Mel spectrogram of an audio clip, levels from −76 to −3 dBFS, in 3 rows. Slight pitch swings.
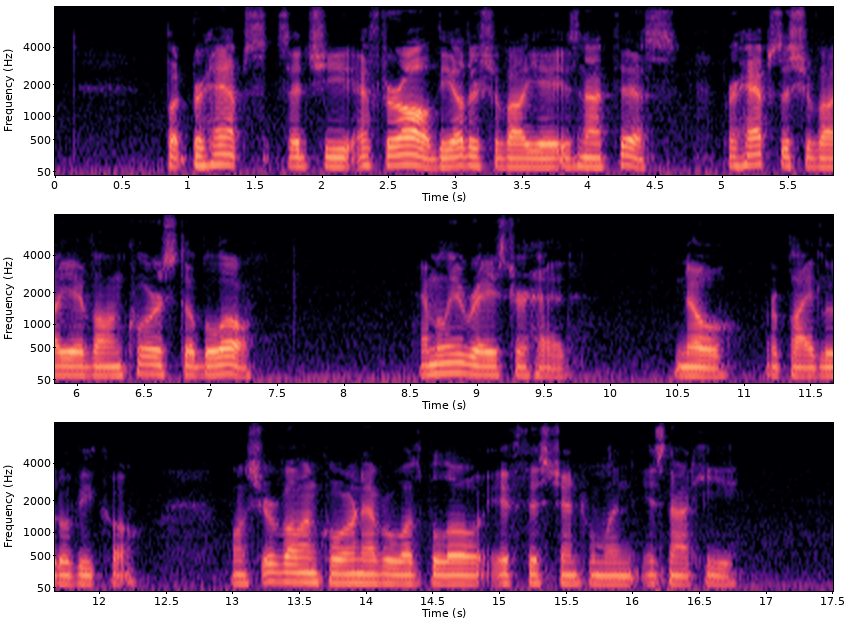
Yes: narrow, 2.3 semitones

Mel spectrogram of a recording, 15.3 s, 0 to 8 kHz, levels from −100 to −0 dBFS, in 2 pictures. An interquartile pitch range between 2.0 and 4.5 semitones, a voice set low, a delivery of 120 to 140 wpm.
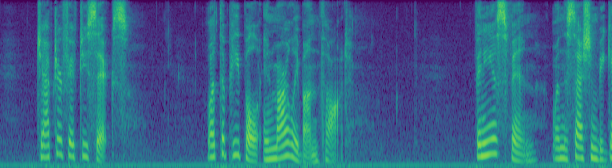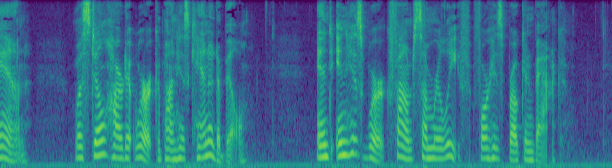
No: average, 3.7 semitones; high, 190 Hz; slow, 135 wpm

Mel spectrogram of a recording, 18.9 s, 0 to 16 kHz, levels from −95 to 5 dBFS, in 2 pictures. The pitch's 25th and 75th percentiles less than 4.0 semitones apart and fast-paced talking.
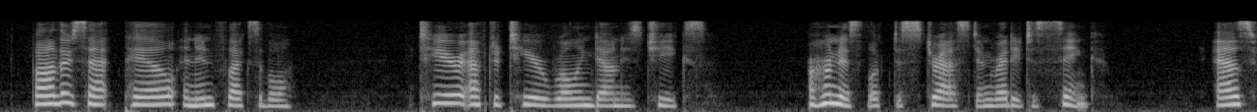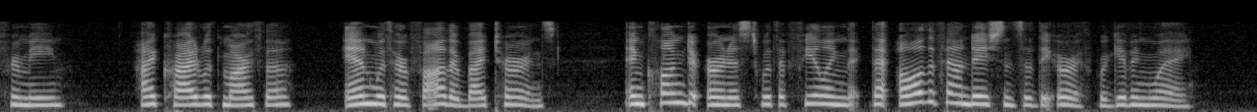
No: average, 2.7 semitones; average, 155 wpm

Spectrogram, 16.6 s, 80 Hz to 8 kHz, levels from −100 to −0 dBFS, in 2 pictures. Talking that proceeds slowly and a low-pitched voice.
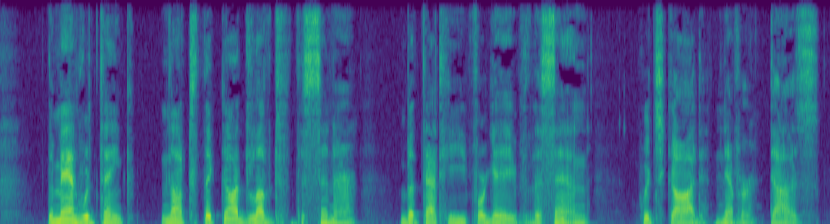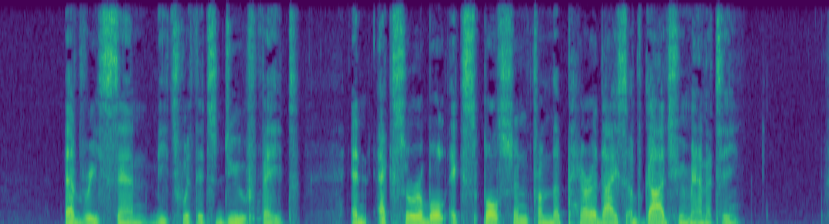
Yes: slow, 125 wpm; low, 110 Hz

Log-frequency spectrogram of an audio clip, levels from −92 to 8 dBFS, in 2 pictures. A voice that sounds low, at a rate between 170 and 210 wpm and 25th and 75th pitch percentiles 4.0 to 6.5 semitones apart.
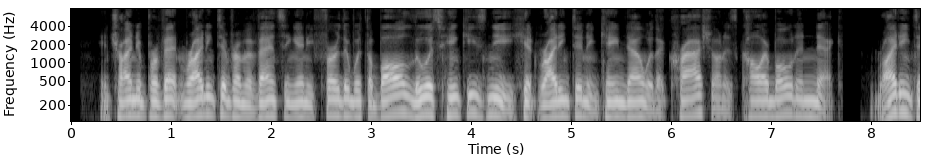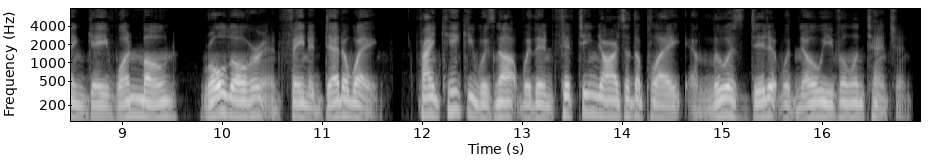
No: low, 115 Hz; average, 200 wpm; average, 3.2 semitones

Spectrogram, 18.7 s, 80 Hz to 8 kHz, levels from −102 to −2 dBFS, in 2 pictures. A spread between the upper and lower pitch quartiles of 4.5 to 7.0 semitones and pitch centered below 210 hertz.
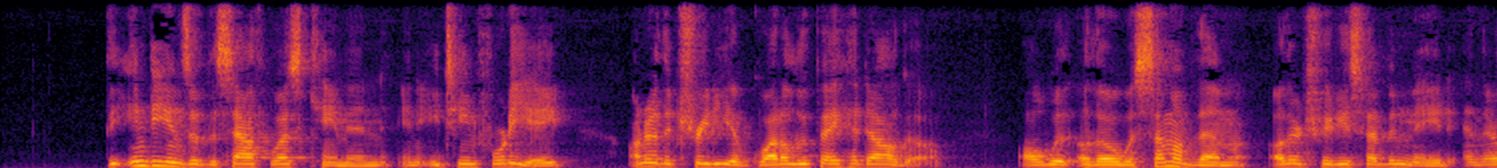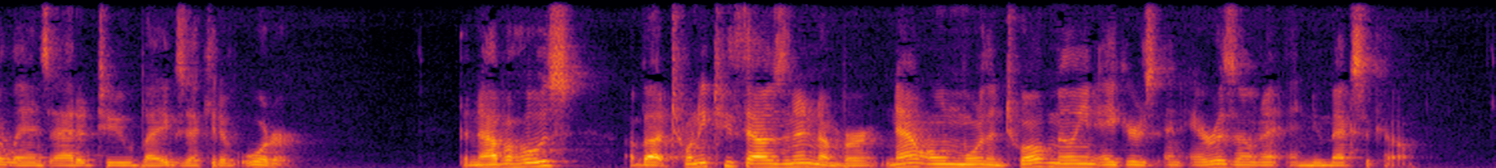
No: average, 4.1 semitones; medium, 140 Hz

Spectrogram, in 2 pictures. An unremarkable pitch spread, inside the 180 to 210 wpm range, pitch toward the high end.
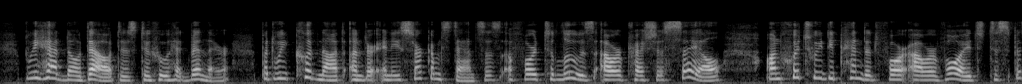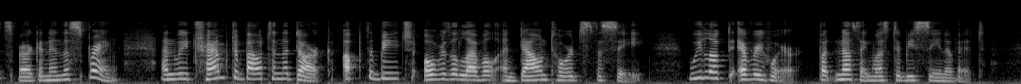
Yes: average, 4.7 semitones; average, 190 wpm; high, 215 Hz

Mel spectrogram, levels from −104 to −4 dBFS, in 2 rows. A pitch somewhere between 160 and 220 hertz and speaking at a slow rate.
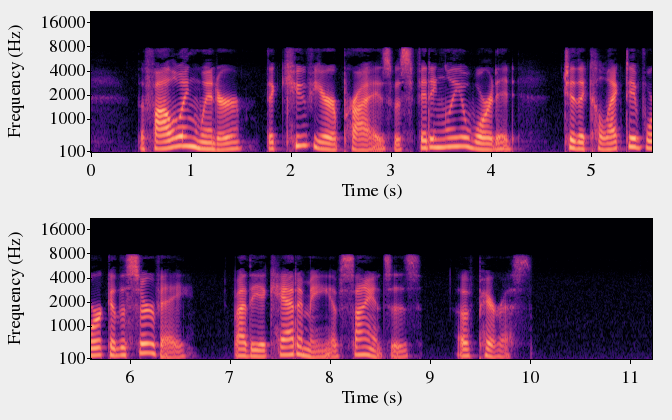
Yes: medium, 185 Hz; slow, 125 wpm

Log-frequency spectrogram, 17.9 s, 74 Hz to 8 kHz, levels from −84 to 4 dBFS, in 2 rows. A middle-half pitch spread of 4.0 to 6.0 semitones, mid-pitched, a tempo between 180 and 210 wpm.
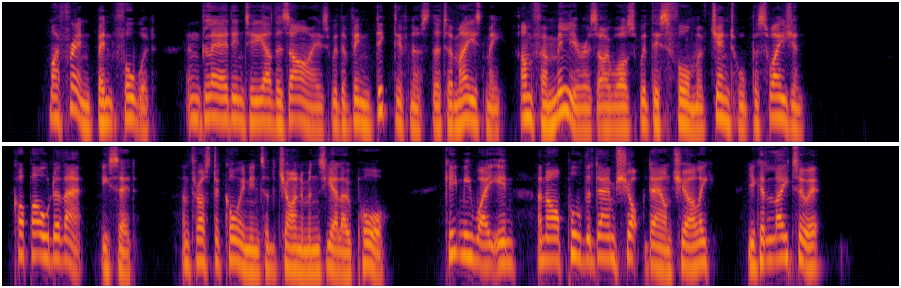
Yes: average, 5.0 semitones; medium, 145 Hz; average, 190 wpm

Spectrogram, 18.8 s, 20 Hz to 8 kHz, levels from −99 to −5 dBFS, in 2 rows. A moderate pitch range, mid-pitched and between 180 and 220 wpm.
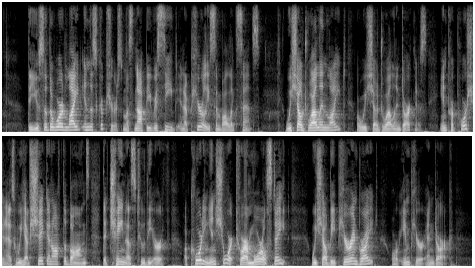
No: wide, 6.6 semitones; medium, 145 Hz; average, 195 wpm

